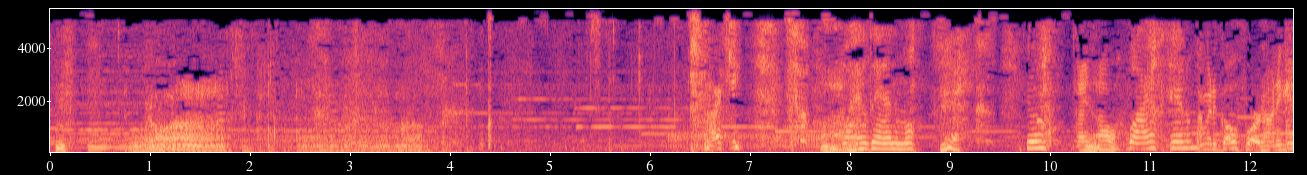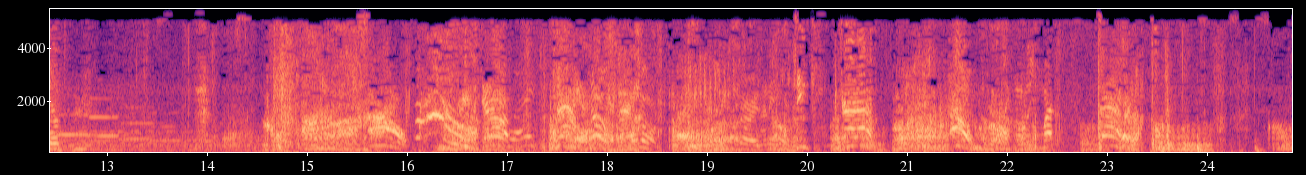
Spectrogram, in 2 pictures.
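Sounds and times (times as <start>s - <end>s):
speech: 0.0s - 3.0s, 6.7s - 12.7s, 14.6s - 23.9s
dog barking and yipping with excited yelps and whines: 13.9s - 23.4s.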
